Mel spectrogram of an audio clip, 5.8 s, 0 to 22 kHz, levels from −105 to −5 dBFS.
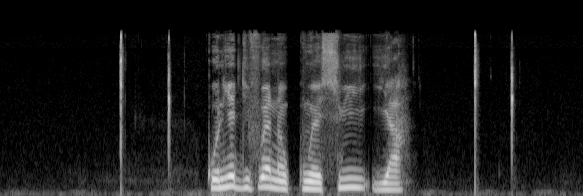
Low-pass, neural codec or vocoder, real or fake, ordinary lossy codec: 10.8 kHz; none; real; Opus, 24 kbps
